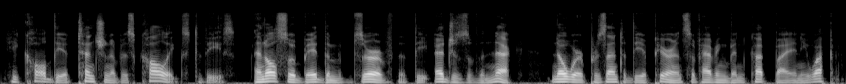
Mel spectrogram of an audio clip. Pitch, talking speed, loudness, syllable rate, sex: 105 Hz, 220 wpm, -19 LUFS, 6.6 syllables/s, male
